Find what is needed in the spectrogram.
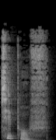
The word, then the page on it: tip off: British English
